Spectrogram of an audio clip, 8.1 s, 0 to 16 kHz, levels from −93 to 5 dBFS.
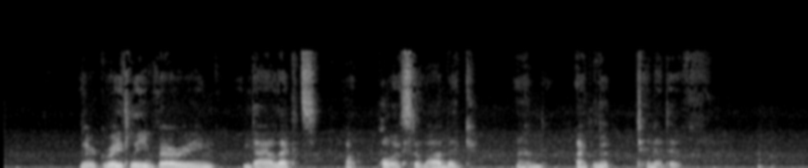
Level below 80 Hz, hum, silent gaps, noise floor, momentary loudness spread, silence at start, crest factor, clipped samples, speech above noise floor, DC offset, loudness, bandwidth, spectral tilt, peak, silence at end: -48 dBFS; none; none; -59 dBFS; 17 LU; 0.8 s; 20 dB; under 0.1%; 36 dB; under 0.1%; -24 LUFS; 11.5 kHz; -7.5 dB/octave; -6 dBFS; 0.45 s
